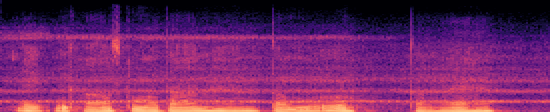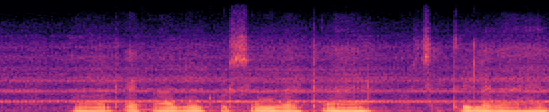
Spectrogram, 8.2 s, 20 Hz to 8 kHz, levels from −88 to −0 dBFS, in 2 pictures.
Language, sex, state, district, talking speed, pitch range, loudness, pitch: Hindi, male, Chhattisgarh, Bilaspur, 140 wpm, 120-135 Hz, -16 LUFS, 130 Hz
